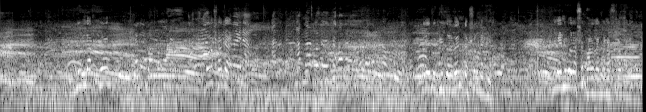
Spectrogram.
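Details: Sahiwal bull calves suited for rearing at the Ambari haat livestock market, held Fridays and Mondays; low drawn-out moos rise and fall amid steady crowd chatter and bargaining voices.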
